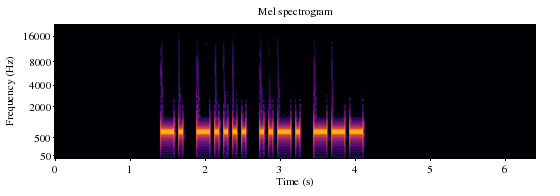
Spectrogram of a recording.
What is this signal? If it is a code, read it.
Morse code, heard as a keyed tone, about 20 wpm, 700 Hz. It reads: N6FO
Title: USA Call Signs - 4 Characters - Repeated 2x - 20wpm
